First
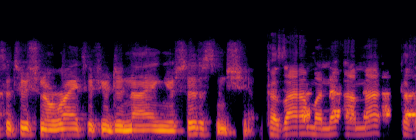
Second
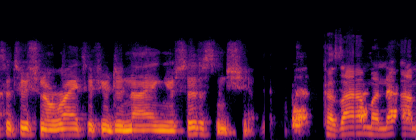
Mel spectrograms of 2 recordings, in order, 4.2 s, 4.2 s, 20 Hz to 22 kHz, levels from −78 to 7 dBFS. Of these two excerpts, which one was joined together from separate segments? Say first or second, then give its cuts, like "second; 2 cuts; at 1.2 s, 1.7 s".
first; 1 cut; at 2.6 s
